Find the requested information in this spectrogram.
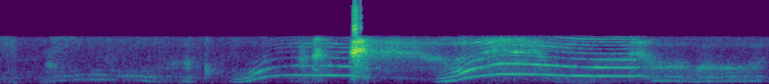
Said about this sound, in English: a little snippet that I recorded just for the podcast of the first night introducing the two cats into their home and some of the noises that we put up with.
